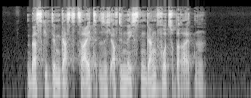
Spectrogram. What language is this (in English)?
German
